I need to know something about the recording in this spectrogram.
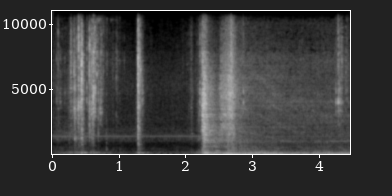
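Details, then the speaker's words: Squarebody ramp truck that would not restart when warm, after replacing the failing starter: warm restart with a click, short crank, instant fire and steady lumpy V8 idle; later restarts fine at 190°; normal warm start. "oh man I think I fixed it the only thing to do is to drive it and get it up to Temp 190 and and uh try and start it back up see what happens"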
